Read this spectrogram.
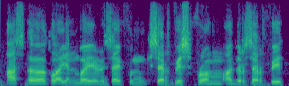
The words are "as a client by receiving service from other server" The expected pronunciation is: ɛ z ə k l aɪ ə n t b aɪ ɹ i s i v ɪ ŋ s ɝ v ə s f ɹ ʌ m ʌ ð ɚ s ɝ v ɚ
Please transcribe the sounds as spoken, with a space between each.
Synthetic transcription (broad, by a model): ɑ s ə k l aɪ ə n b aɪ ɹ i s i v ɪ ŋ s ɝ f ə s f ɹ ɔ m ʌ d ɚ s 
